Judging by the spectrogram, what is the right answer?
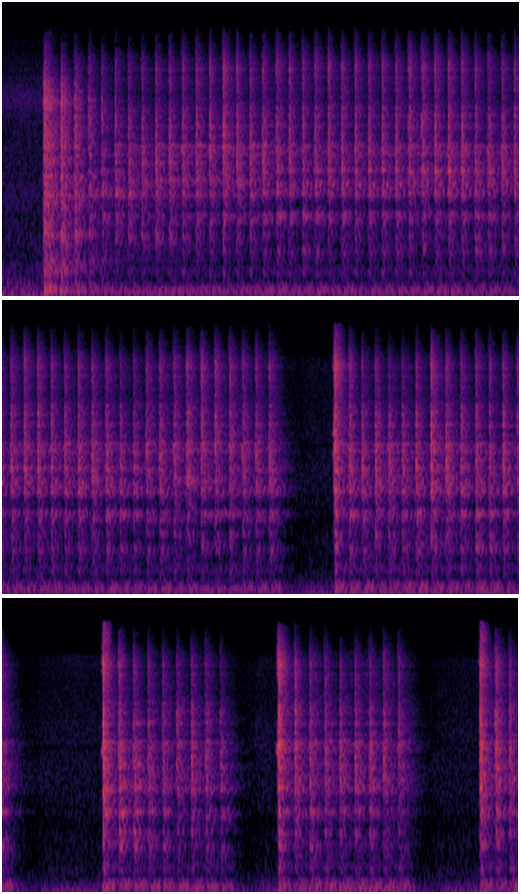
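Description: Rapid, even hammering from a hand-held power tool on the dented sheet-metal panel of a Toyota Tundra, in bursts. The first runs about ten seconds, then shorter ones follow. Each burst starts with a sharp hit and cuts off suddenly.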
